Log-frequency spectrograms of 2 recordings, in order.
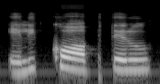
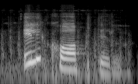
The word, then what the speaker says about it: helicóptero: a e letra M assim acontece com as palavras herói e helicóptero todas começam com a letra h mas pronunciamos apenas a vogal e no início delas Observe herói pessoa que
